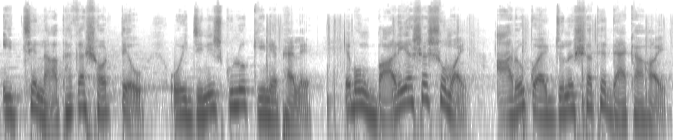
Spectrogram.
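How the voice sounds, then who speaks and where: A man tells a scripted fable as narrator. His voice sits at a medium pitch, with music playing under the narration. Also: very animated, normal speed, darkish tone.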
